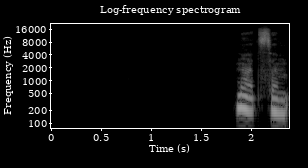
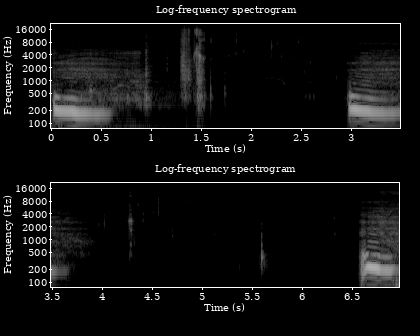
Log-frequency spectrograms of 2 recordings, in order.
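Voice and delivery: muffled moan; 6 dB louder, slower than usual. Acted. Moaning during oral sex scene.

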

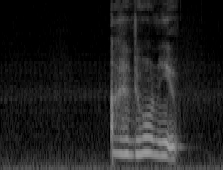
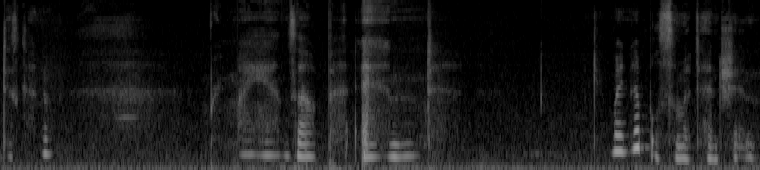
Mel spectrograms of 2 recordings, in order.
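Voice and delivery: whispering; 11 dB quieter than usual. Real, not acted. Whispered run.

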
